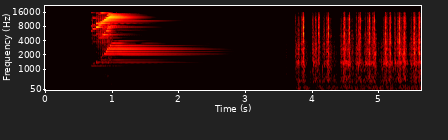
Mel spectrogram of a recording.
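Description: A bright chime rings out about a second in, opening with a quick shimmer at the top and fading away over about two seconds. From near four seconds, rapid keyboard-typing clicks sound as the logo text is typed out.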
